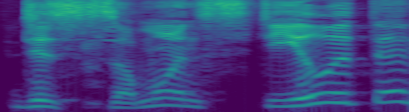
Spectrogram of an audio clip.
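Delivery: play-acted innocent wondering; feigned innocence. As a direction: ask it as if you know nothing. Retold feigned innocent question.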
